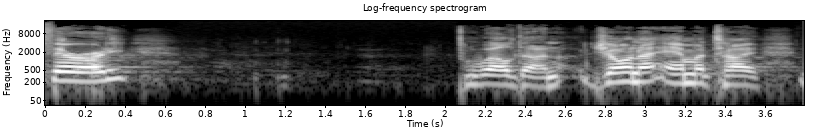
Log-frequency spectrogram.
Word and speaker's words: Amittai: Jonah, son of Amittai. Well done. You pronounced that well.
